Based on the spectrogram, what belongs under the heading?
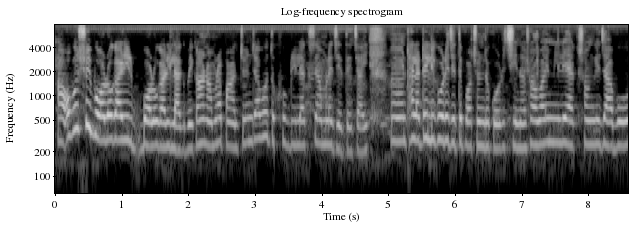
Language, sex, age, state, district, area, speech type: Bengali, female, 18-30, West Bengal, North 24 Parganas, urban, spontaneous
